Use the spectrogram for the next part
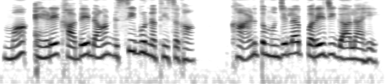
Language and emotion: Sindhi, disgusted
